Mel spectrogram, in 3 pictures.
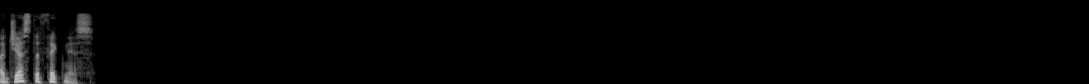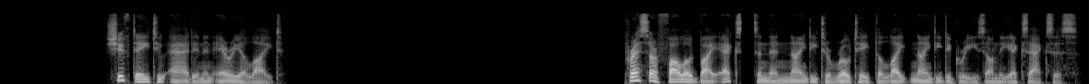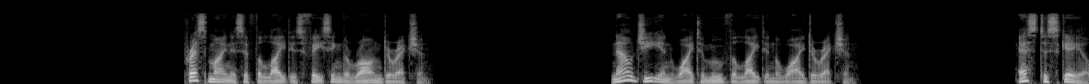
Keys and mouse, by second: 1.1 click, 1.6-6.5 drag, 4.1 0, 9.2-9.5 drag, 10.6-11.4 shift+drag, 13.2 shift+a, 18.5 r, 20.7 x, 22.2 9, 22.4 0, 24.4 -, 25.7 click, 27.3 g, 27.6 y, 30.4 click.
